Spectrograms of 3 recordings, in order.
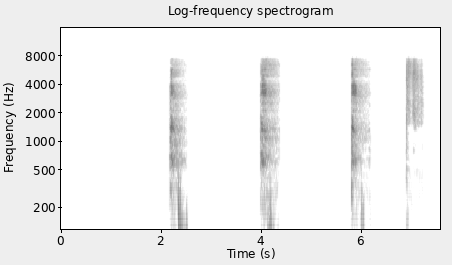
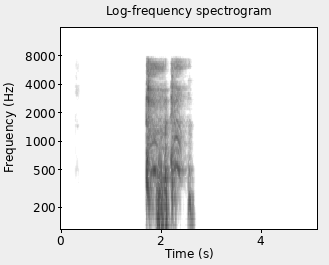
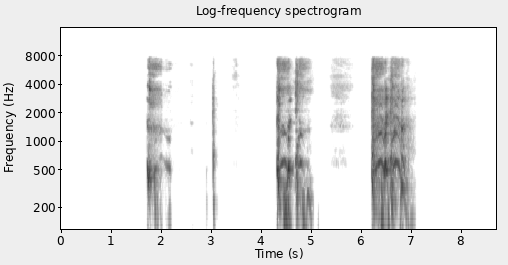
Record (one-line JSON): {"exhalation_length": "7.6 s", "exhalation_amplitude": 5337, "exhalation_signal_mean_std_ratio": 0.23, "cough_length": "5.1 s", "cough_amplitude": 22648, "cough_signal_mean_std_ratio": 0.28, "three_cough_length": "8.7 s", "three_cough_amplitude": 24663, "three_cough_signal_mean_std_ratio": 0.3, "survey_phase": "beta (2021-08-13 to 2022-03-07)", "age": "45-64", "gender": "Female", "wearing_mask": "No", "symptom_none": true, "smoker_status": "Never smoked", "respiratory_condition_asthma": false, "respiratory_condition_other": false, "recruitment_source": "REACT", "submission_delay": "1 day", "covid_test_result": "Negative", "covid_test_method": "RT-qPCR", "influenza_a_test_result": "Negative", "influenza_b_test_result": "Negative"}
